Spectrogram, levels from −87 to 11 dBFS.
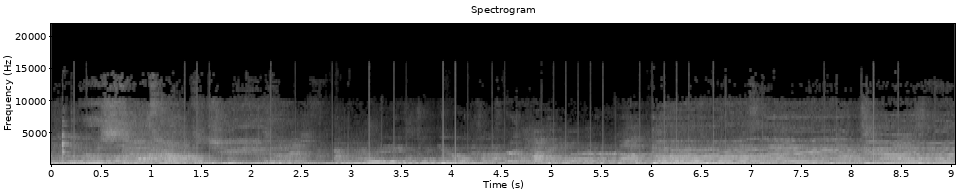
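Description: From 0.11 s to 8.96 s the sound is broken by periodic USB or driver dropouts. Every 0.12 s a very short piece of audio, about 2 ms, is simply skipped, as if something were briefly blocking the bus or driver on a fixed schedule. The result is a steady train of ticks, roughly eight per second. On a waveform each one shows as a small discontinuity, and a spectrogram shows evenly spaced thin vertical broadband lines.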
